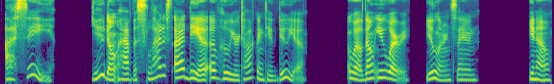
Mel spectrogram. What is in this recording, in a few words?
southern sheriff, voice acting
